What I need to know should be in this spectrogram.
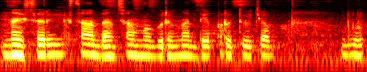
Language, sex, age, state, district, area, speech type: Marathi, male, 18-30, Maharashtra, Satara, urban, spontaneous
